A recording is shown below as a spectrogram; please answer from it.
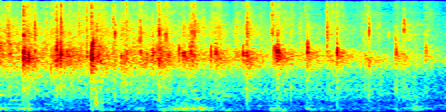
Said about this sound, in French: On peut les applaudir s'ils viennent, hein, il n'y a pas de souci.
